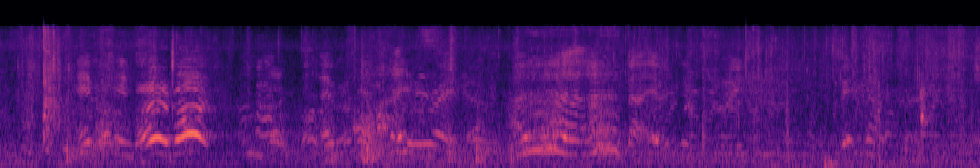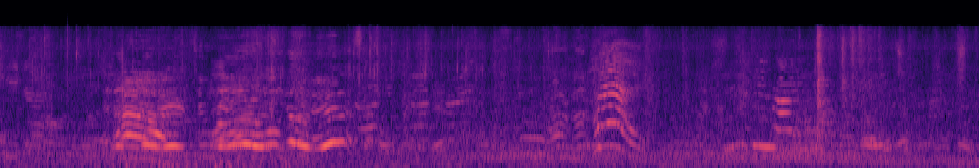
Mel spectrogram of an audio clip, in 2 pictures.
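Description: Men shout and cheer nearby outdoors.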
